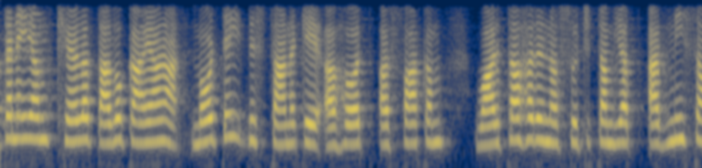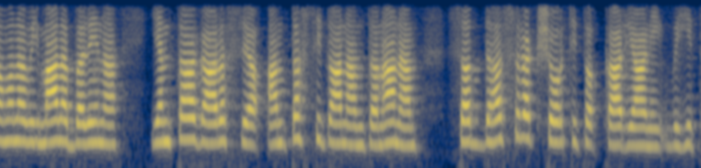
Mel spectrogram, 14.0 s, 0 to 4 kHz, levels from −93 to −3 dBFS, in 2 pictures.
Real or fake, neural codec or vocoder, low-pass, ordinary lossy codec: fake; codec, 16 kHz, 0.2 kbps, FocalCodec; 3.6 kHz; AAC, 32 kbps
